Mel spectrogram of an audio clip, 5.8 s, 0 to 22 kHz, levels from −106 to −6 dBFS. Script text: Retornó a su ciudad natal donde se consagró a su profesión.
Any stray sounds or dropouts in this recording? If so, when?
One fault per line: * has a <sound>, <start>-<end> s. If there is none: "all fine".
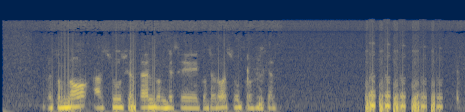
* has a laugh, 4.6-5.5 s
